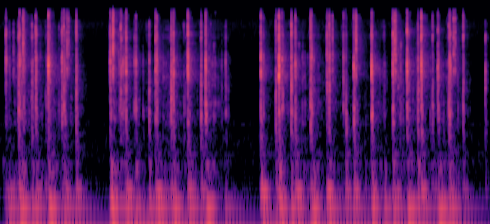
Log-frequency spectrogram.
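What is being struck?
Plastic computer keyboard.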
